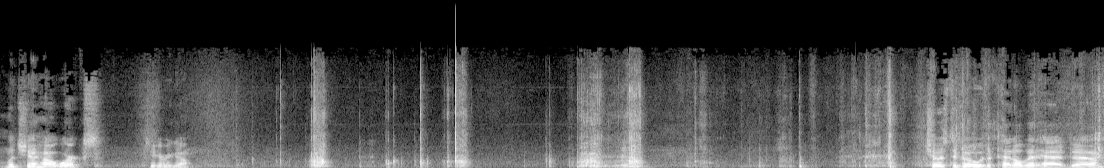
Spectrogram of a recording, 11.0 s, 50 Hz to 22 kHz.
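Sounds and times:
cardboard rubbing on cardboard: 0:05.7 - 0:07.1.

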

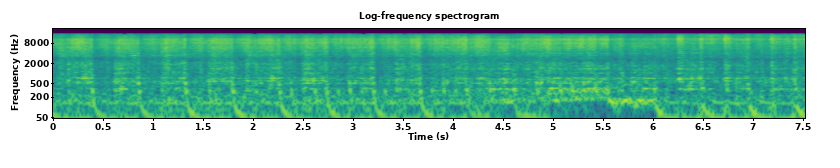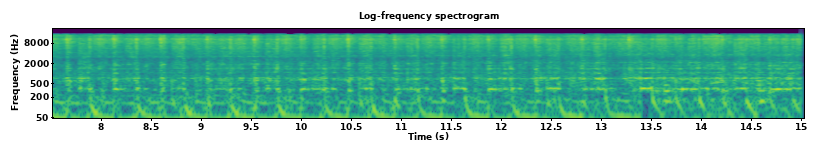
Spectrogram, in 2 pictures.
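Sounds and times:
house dance music over sound system: 0:00.0 - 0:15.0.

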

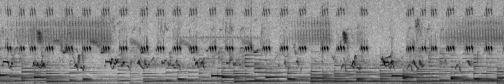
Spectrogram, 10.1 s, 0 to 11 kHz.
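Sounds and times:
birds chirping: 0:00.0 - 0:10.0
soft slow piano music: 0:00.0 - 0:10.0.

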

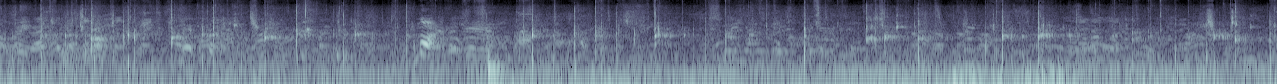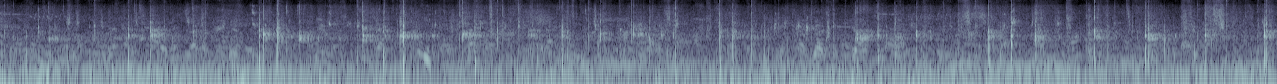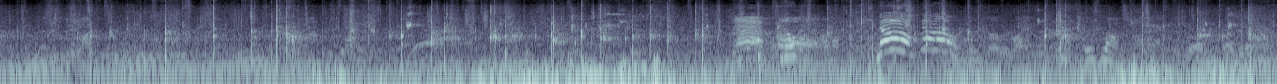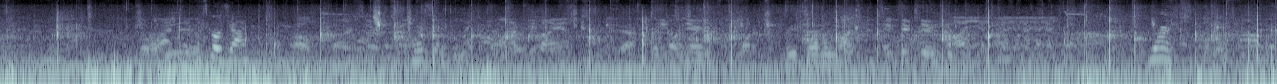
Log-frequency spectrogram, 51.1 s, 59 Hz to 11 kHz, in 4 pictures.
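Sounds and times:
paddles striking pickleball: 0:00.0 - 0:51.0
voices chattering: 0:00.0 - 0:51.0.

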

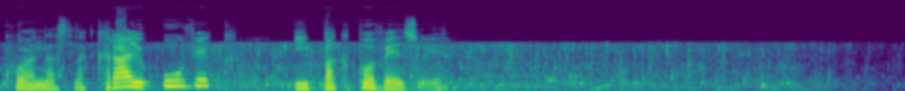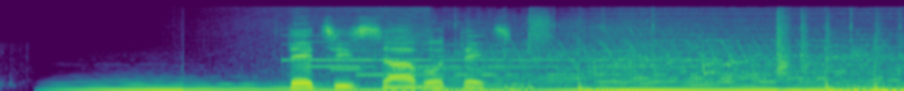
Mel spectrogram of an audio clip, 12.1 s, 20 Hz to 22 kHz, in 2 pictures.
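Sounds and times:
deep synthesizer drone: 0:06.3 - 0:11.2.

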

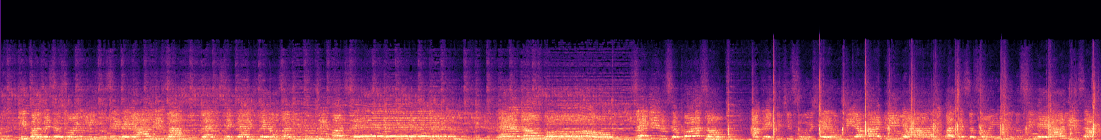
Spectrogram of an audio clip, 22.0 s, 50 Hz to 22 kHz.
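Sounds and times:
group singing show tune: 0:00.0 - 0:22.0
musical accompaniment with beat: 0:00.0 - 0:22.0.

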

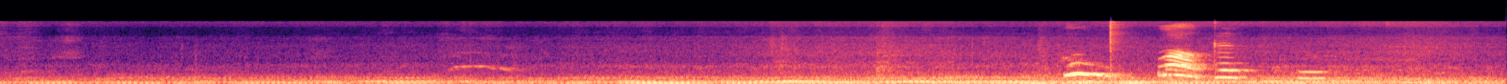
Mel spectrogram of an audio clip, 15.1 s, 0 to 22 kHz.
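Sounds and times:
low uneven rumble: 0:00.0 - 0:15.0.

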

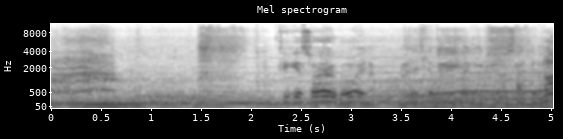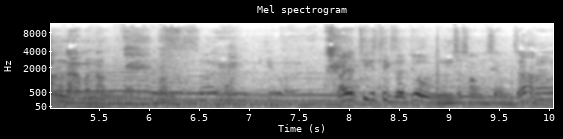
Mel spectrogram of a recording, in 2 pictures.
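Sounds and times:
noisy breath: 0:01.4 - 0:02.2
woman sobbing: 0:05.6 - 0:08.2.

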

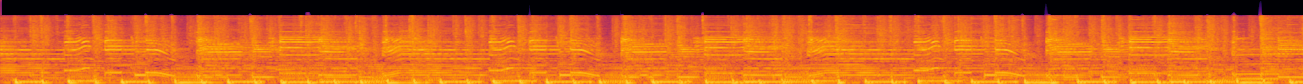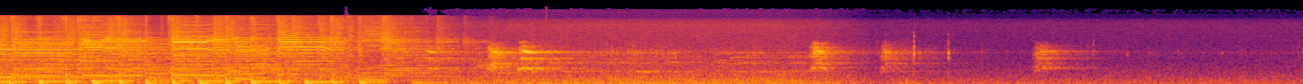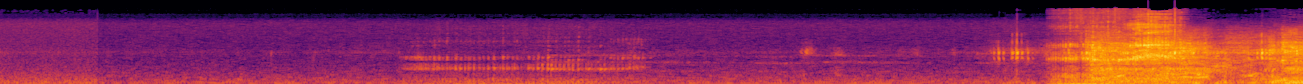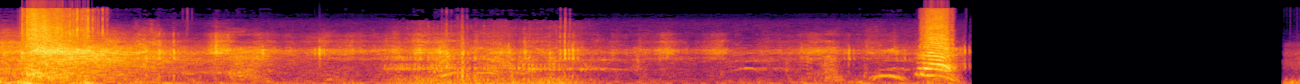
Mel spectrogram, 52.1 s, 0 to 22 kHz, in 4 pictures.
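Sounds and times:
dogs barking: 0:17.2 - 0:19.6, 0:20.3 - 0:22.5, 0:23.4 - 0:24.0, 0:46.4 - 0:47.0
wild boar crying: 0:36.5 - 0:38.3.

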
